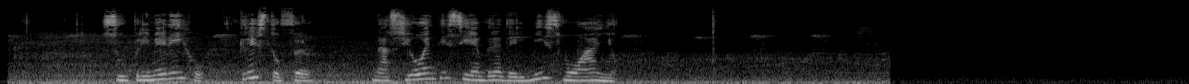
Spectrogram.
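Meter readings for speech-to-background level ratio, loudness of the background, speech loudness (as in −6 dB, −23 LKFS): 14.0 dB, −42.0 LKFS, −28.0 LKFS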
